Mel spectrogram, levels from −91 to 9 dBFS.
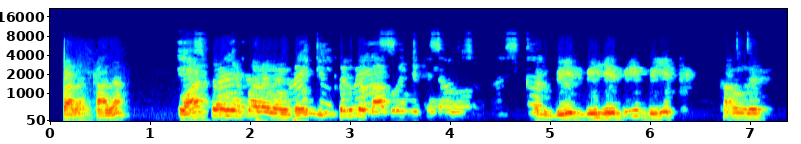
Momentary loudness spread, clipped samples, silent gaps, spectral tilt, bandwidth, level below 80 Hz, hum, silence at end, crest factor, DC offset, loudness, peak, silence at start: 15 LU; under 0.1%; none; -7.5 dB/octave; 7.6 kHz; -46 dBFS; none; 0.2 s; 14 dB; under 0.1%; -14 LUFS; 0 dBFS; 0.15 s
